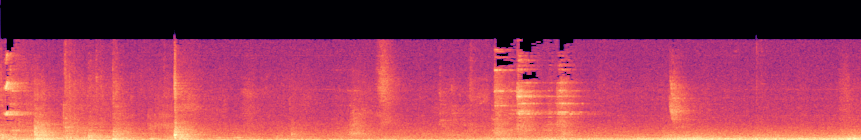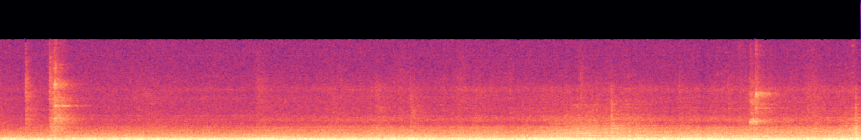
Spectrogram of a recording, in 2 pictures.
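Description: Scattered knocks and clicks sound from percussion being played.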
